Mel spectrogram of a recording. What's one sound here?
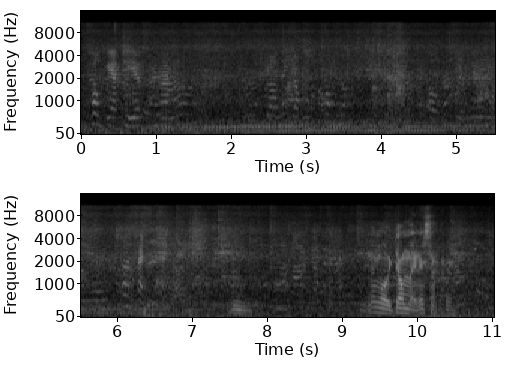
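Men and women chatter in the background at nearby tables.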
